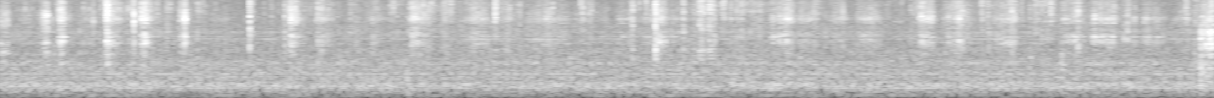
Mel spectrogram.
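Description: Salt-free garlic and herb seasoning being shaken from its shaker over sliced conch in a steel bowl: a faint, irregular patter of small ticks.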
